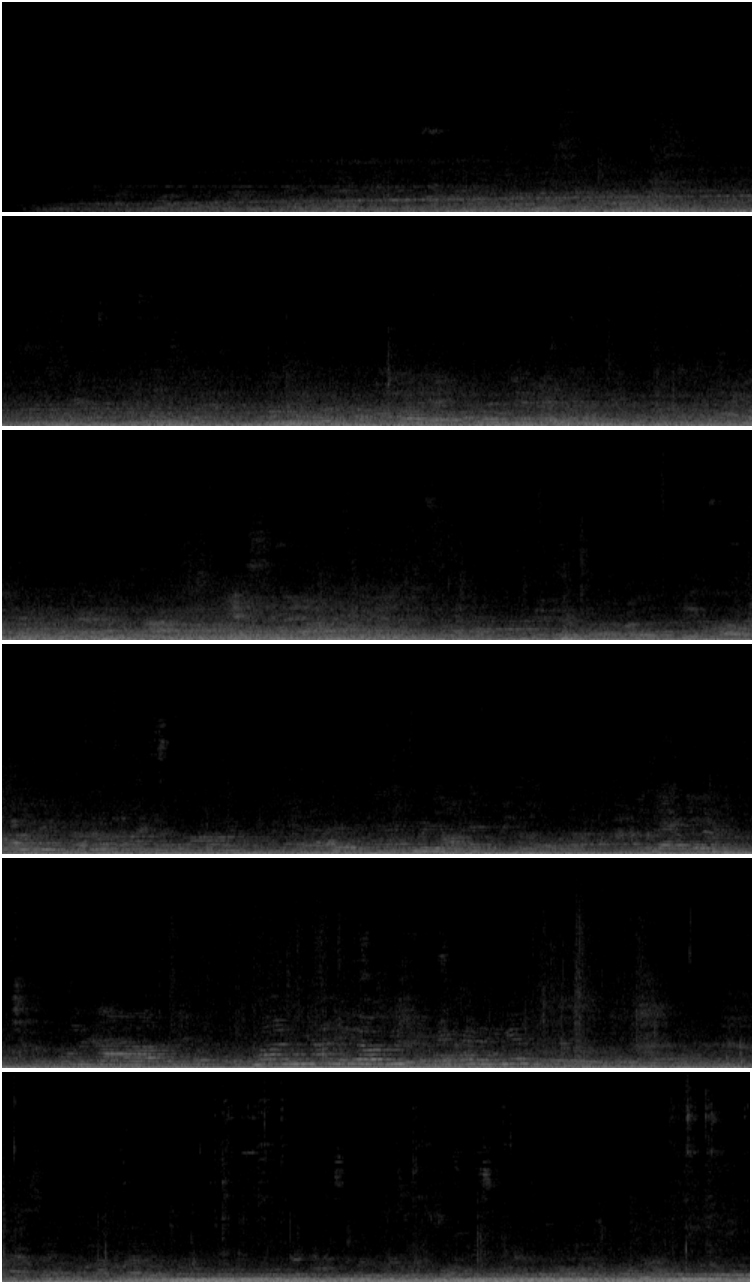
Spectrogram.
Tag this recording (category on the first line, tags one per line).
Soundscapes > Indoors
ambience
filed
interior
recording
train
underground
